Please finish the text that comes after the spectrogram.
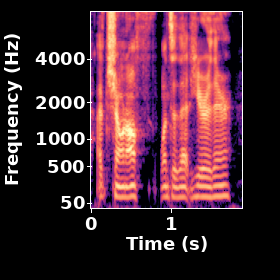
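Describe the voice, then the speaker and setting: A man's voice: medium pitch, completely flat delivery, brisk, pushed and bright. A man hosting a gaming podcast in a casual, rambling, slangy monologue, often acting out imagined quotes. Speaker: podcast host.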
